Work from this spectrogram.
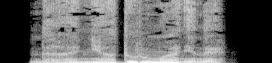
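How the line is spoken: Whispered to oneself. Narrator (Russian): шепотом осенил я сам себя

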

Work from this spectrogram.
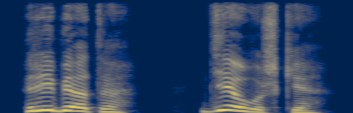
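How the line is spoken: Exclaimed. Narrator (Russian): воскликнул

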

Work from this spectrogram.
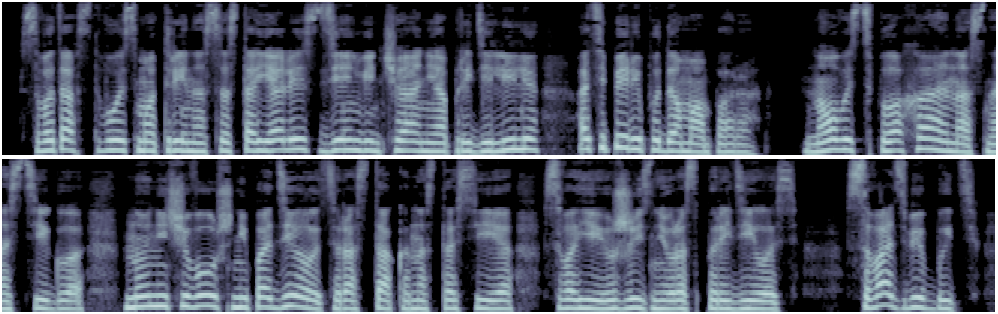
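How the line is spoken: Loud voice. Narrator (Russian): громким голосом сказал отец Дмитрия

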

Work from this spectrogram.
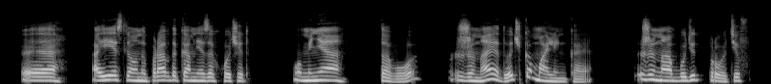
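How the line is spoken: Muttering. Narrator (Russian): бормотал Виктор

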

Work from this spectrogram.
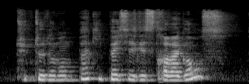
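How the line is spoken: Exclaiming. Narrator (French): s'écria Simone

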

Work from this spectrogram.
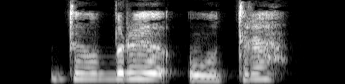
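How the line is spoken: Hoarse mumble. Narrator (Russian): хрипло пробормотала я

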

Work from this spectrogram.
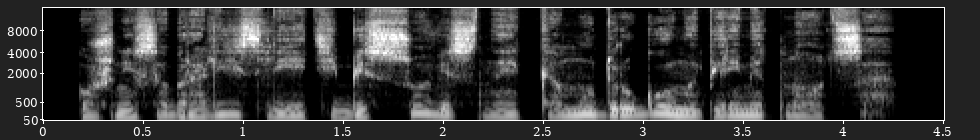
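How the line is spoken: Whispered. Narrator (Russian): прошептала она Аянь

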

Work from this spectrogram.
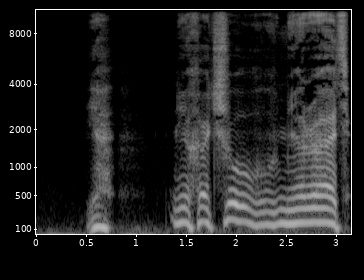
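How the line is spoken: Wheezing, rasping. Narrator (Russian): хрипел Гримрик

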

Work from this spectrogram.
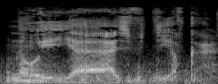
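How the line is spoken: Puzzled mutter. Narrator (Russian): Солдат пробормотал

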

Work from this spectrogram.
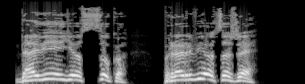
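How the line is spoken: Voice from behind. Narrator (Russian): Раздалось где-то за спиной

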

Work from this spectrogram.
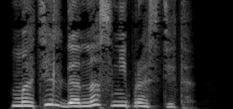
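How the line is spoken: Sighing summary. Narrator (Russian): вздохнув, резюмировала Кассандра

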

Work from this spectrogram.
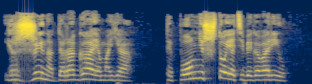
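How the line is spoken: Hissing. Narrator (Russian): Прошипел Фалхерт

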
